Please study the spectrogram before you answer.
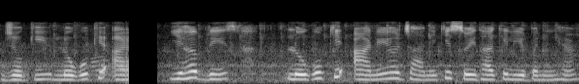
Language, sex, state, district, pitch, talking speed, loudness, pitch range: Hindi, female, Uttar Pradesh, Jalaun, 235 Hz, 185 wpm, -16 LUFS, 220-260 Hz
